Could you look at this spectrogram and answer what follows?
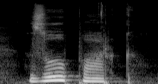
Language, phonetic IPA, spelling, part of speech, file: Ukrainian, [zɔɔˈpark], зоопарк, noun, Uk-зоопарк.ogg
- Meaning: zoo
